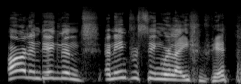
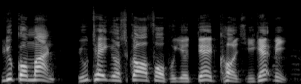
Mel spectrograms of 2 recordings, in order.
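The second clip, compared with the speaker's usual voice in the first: threatening football fan. Retold or imitated. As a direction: square up like a cocky hooligan. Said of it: "Another fella comes up to me and he goes".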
